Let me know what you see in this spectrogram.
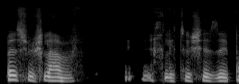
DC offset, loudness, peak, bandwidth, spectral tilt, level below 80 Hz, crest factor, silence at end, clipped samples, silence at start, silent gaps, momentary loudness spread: under 0.1%; -30 LUFS; -10 dBFS; 15.5 kHz; -6 dB/octave; -82 dBFS; 20 dB; 0 s; under 0.1%; 0.05 s; none; 20 LU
